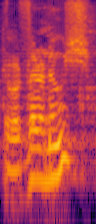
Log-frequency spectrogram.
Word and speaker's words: Vereenooghe: But now, indeed, welcome Kristof Vereenooghe. That's how you pronounce it in English.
